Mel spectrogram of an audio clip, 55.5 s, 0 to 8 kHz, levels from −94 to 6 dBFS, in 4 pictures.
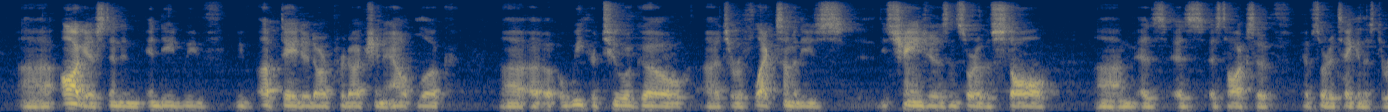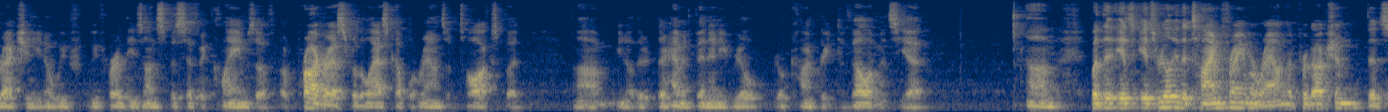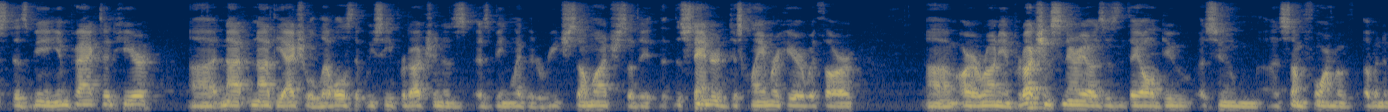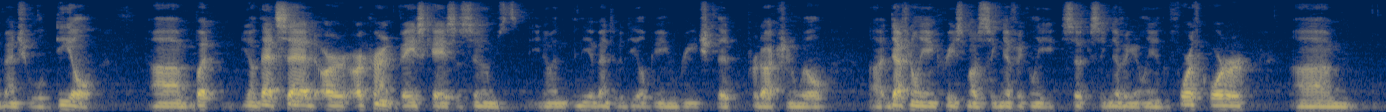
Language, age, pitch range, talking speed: English, 40-59, 80-90 Hz, 190 wpm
